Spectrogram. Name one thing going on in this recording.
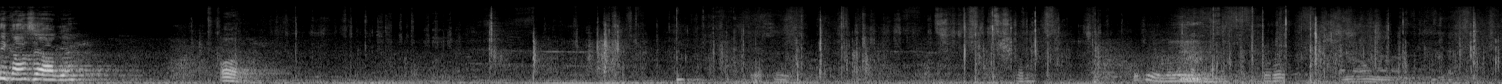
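A young man speaks through a microphone in a calm, measured voice.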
